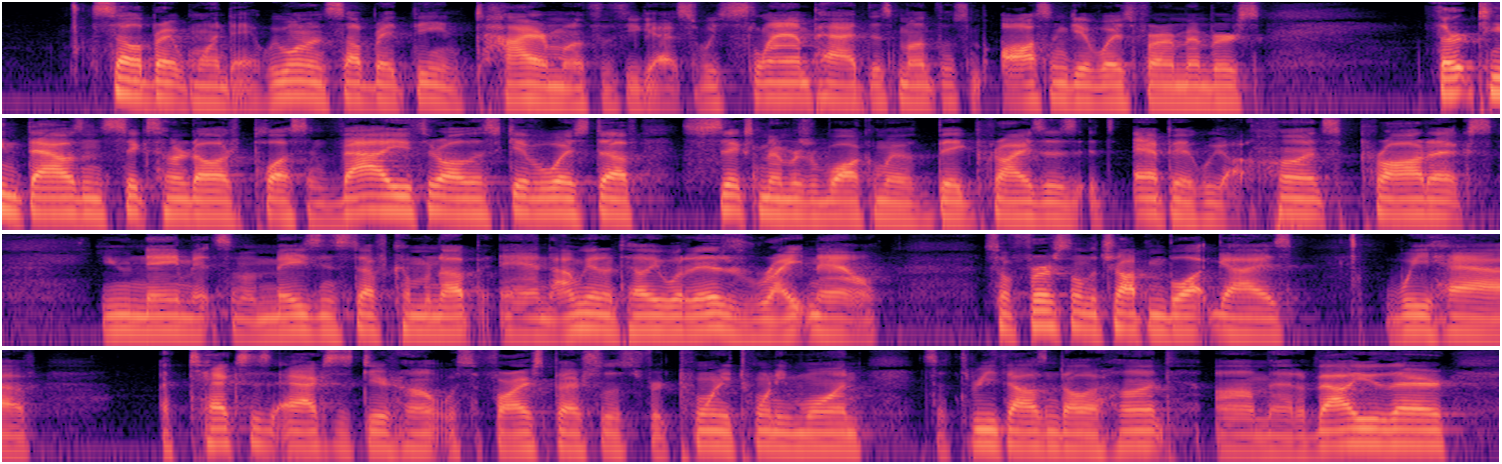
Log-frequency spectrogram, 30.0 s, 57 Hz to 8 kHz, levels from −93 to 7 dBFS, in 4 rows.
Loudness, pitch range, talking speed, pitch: -21 LUFS, 100-115 Hz, 200 wpm, 110 Hz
